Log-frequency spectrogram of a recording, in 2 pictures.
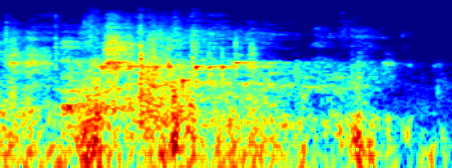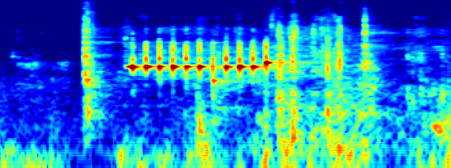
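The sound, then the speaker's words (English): An electronic alarm tone rings from an iPad in a rapid pulsing burst of bright beeps, clear, following a stretch of muffled background noise. “it was coming from my iPad. I, I, must have set an alarm or something.”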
